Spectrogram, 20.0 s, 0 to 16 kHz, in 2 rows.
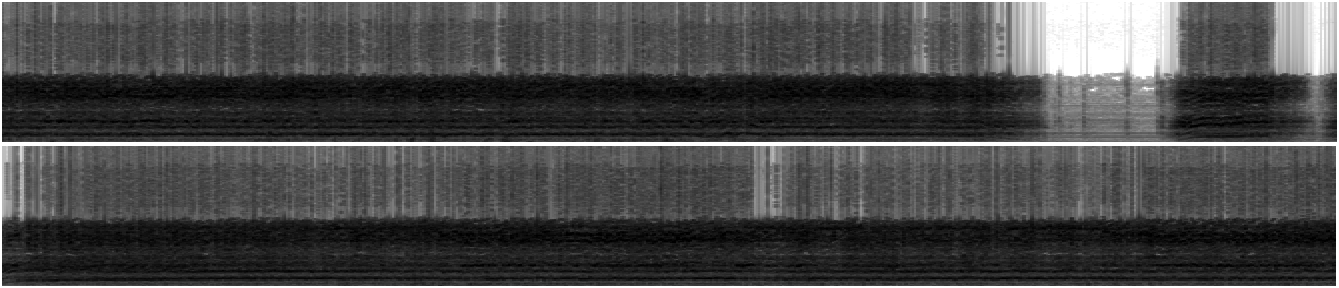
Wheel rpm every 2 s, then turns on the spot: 220, 240, 220, 180, 60, 180, 230, 220, 220, 220.
none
